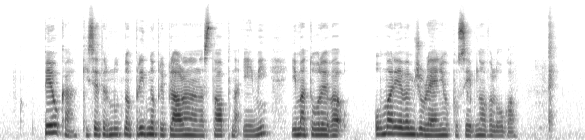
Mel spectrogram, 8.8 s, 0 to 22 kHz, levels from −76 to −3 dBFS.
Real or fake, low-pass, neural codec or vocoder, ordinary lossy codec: real; 19.8 kHz; none; none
